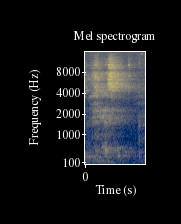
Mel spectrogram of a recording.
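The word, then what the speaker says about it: חסד: You got to say it like that too, chesed.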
